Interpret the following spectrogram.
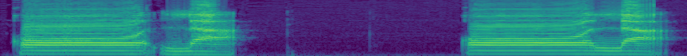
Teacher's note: So that's 2 long on the qa, and la is 1 long.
